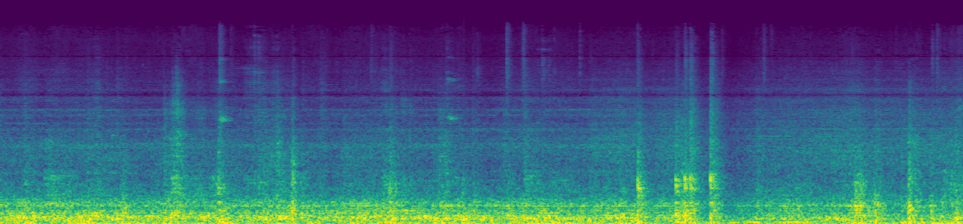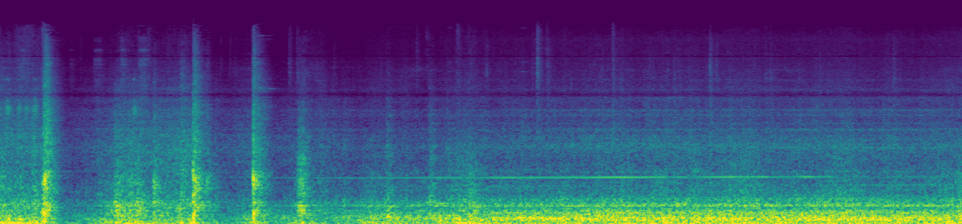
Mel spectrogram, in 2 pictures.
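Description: Railway carriage running along the track, heard from inside: a steady low rumble of wheels and carriage with scattered knocks. The noise drops briefly about halfway through, and a thin steady whine sounds for several seconds in the second half.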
